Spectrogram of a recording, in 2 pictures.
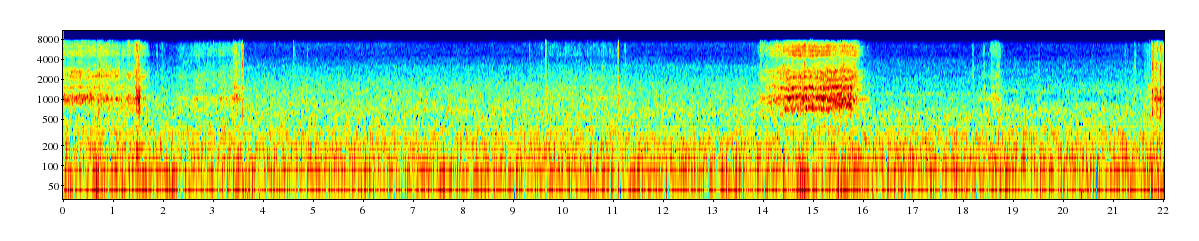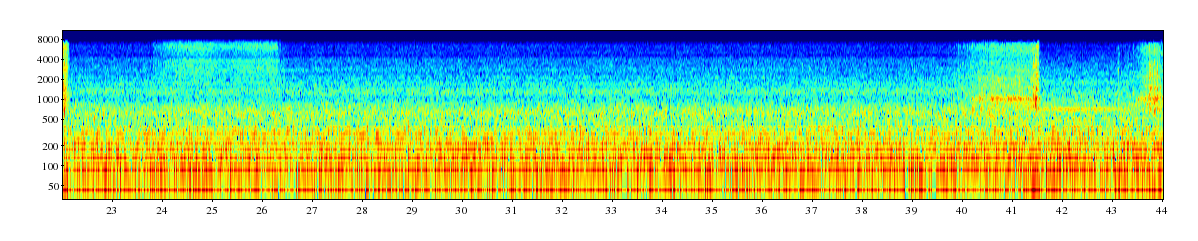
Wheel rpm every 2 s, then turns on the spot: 40, 10, 0, 0, 0, 10, 10, 70, 0, 0, 0, 0, 0, 0, 0, 0, 0, 0, 0, 0, 10, 10.
2-4 40-42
